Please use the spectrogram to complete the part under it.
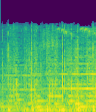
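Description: Galloping horse hooves during a chase, a fast, steady clip-clop of hoofbeats that pounds without pause over a dense rumbling background.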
